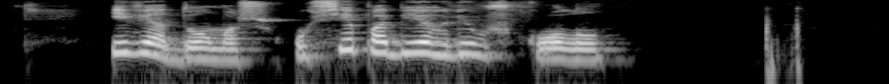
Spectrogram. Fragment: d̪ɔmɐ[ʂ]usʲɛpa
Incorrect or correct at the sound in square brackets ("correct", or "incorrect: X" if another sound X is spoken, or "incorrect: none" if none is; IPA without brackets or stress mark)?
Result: correct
